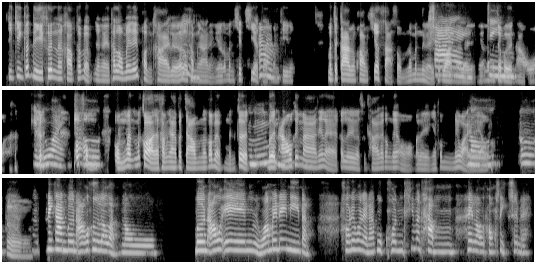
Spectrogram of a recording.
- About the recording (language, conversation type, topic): Thai, unstructured, กิจกรรมอะไรช่วยให้คุณผ่อนคลายได้ดีที่สุด?
- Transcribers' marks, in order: other background noise; in English: "เบิร์นเอาต์"; chuckle; in English: "เบิร์นเอาต์"; tapping; distorted speech; in English: "เบิร์นเอาต์"; in English: "เบิร์นเอาต์"; in English: "toxic"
